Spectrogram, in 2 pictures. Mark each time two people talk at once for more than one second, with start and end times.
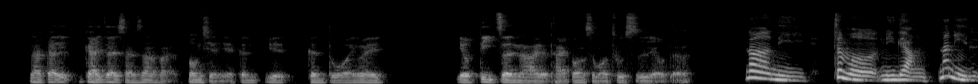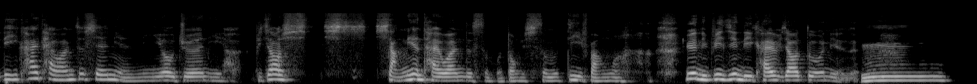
none

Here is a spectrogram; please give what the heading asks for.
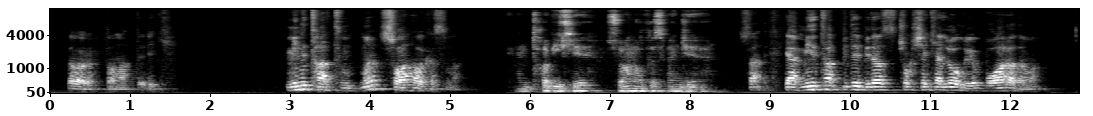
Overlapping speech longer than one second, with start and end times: none

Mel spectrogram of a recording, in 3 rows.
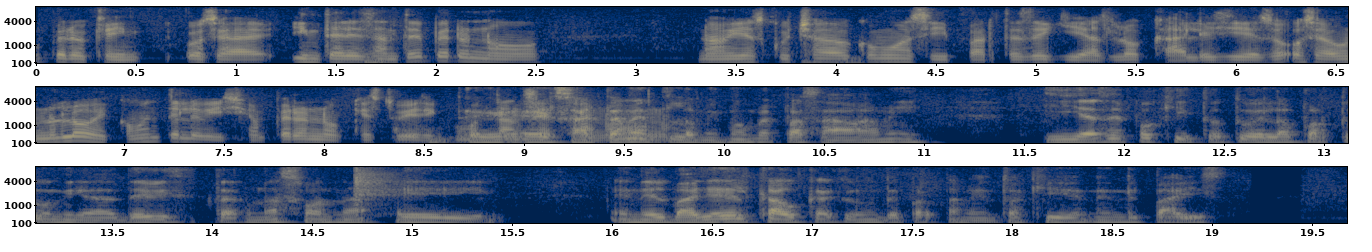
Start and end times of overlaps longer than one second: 8.5-9.8

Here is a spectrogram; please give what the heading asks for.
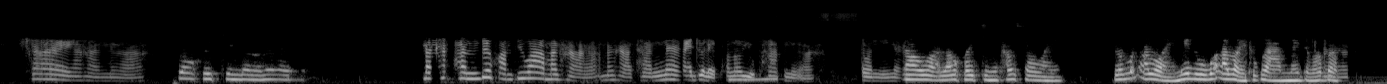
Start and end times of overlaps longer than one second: none

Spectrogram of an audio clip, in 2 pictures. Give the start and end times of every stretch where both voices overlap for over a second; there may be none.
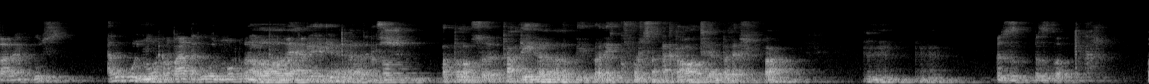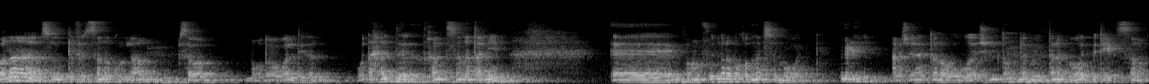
2.4-4.0

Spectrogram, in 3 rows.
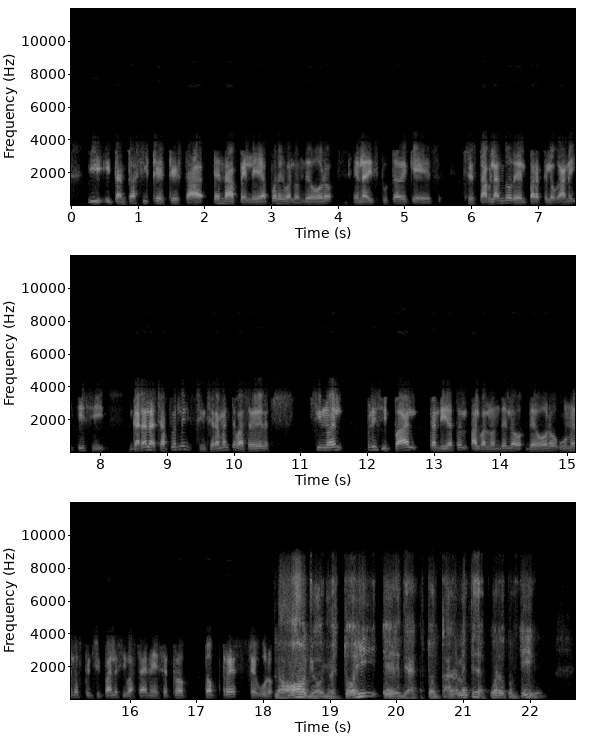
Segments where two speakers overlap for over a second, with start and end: none

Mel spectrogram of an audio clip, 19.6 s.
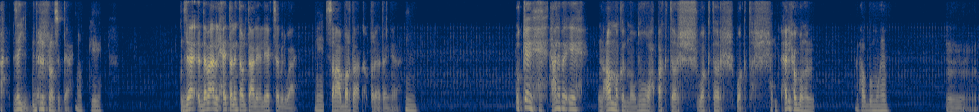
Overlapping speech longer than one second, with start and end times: none

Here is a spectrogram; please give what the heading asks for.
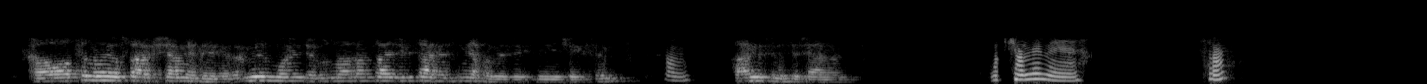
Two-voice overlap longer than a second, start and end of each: none

